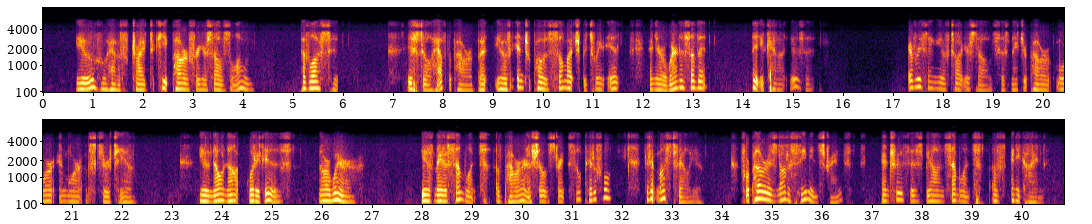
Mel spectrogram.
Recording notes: ACIM Daily Conference Call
